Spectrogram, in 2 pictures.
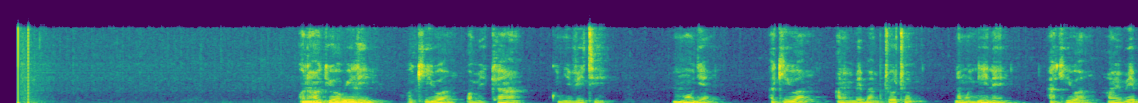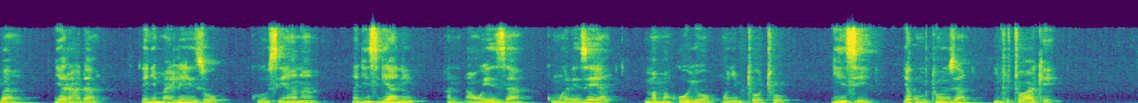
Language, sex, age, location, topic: Swahili, male, 18-24, Dar es Salaam, health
